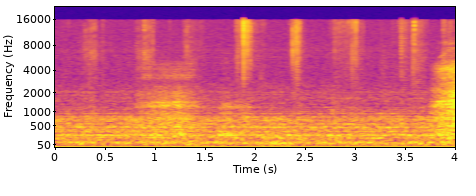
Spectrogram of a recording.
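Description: Faint scraping of a stainless-steel double-edge safety razor (Rex Supply Ambassador) cutting stubble on the neck, in several short strokes.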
